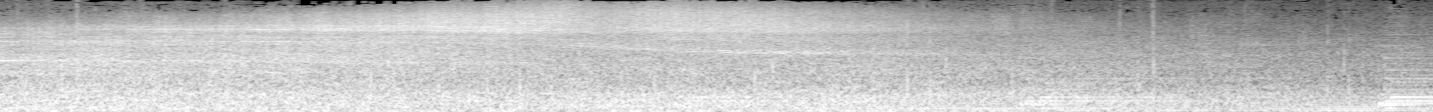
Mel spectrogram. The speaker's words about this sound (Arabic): طائرتكم على وشك الإقلاع.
